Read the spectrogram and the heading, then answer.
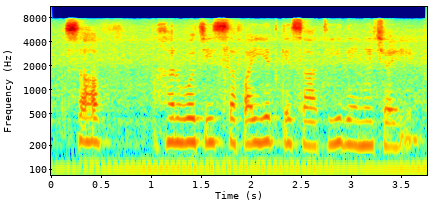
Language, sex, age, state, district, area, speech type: Urdu, female, 30-45, Telangana, Hyderabad, urban, spontaneous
